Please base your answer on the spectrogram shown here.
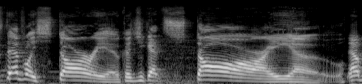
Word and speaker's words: Stario: is it is stario Christmas how do you pronounce that is it stereo star no it's definitely stario cuz you got stario now before we get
